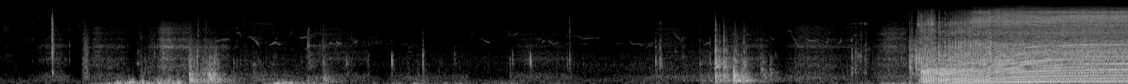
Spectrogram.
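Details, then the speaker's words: Homelite chainsaw that sat for years and wasn't firing, after carburetor and fuel lines replaced and tune-up, test run cutting a pallet. Fires and holds a strong, steady high buzz with no stumbling; normal running. "i got the power saw chainsaw all fixed up now i'm gonna do a little test run"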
